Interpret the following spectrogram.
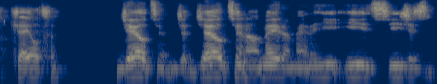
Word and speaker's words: Jailton: This guy, Jailton, how you pronounce his name? I pronounce Jailton.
